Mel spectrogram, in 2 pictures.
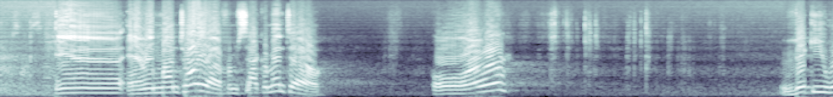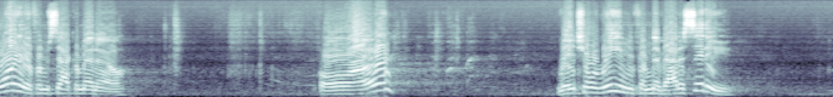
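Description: A middle-aged man speaks with animation through a microphone and loudspeakers outdoors, in bursts with pauses.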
